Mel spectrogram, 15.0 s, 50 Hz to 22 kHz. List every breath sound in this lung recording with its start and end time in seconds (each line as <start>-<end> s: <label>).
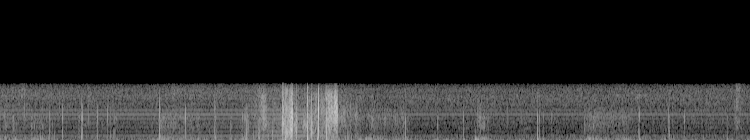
3.10-4.29 s: inhalation
11.64-12.83 s: inhalation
